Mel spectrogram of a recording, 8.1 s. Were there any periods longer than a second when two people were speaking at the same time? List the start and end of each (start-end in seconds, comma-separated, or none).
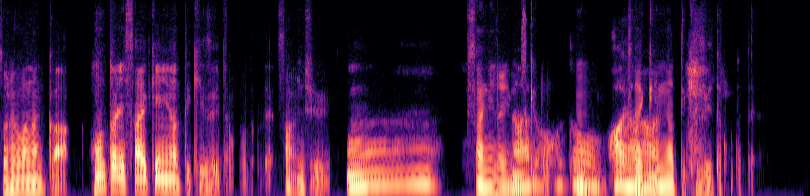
5.1-6.9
